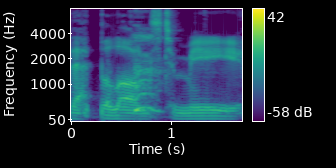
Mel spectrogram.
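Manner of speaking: dragon character voice. Narrating a scene where a dragon lands on gold, speaking as the dragon. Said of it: "And he goes".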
